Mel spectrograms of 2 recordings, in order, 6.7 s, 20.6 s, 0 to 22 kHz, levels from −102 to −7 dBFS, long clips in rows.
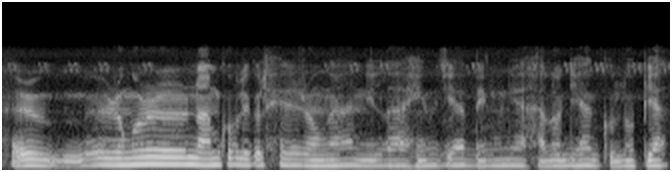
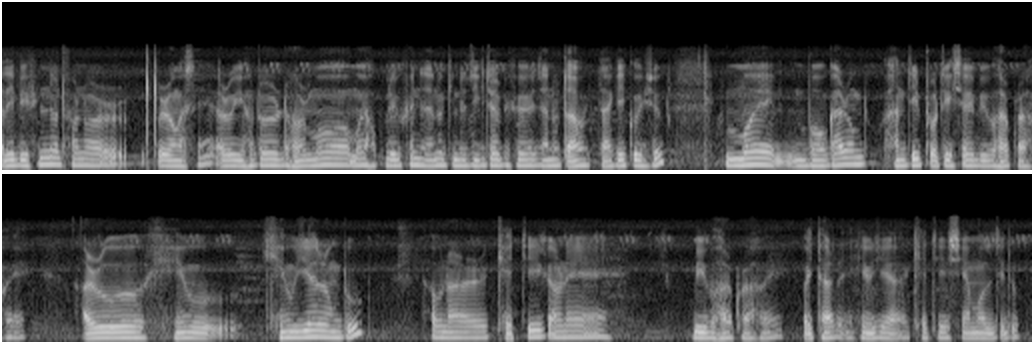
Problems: constant background noise, background conversations at intervals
